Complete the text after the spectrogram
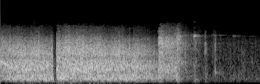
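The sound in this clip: A gunshot in a Western film scene: a sharp crack cuts through a loud, dense wash of noise that tapers away over the following second, leaving a few small clicks.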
